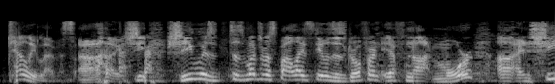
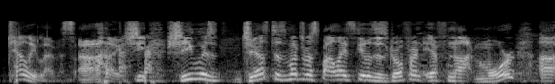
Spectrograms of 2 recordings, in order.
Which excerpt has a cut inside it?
first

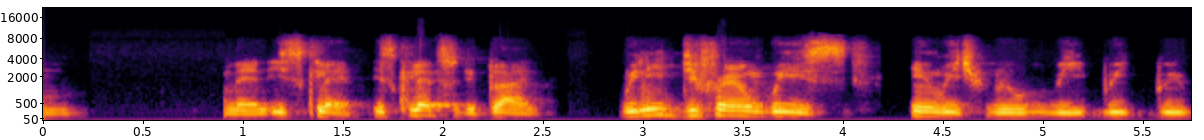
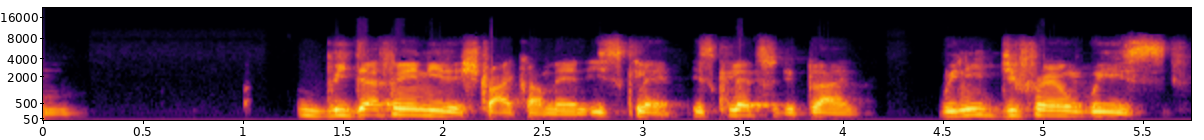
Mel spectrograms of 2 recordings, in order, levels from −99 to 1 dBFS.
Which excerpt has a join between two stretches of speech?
first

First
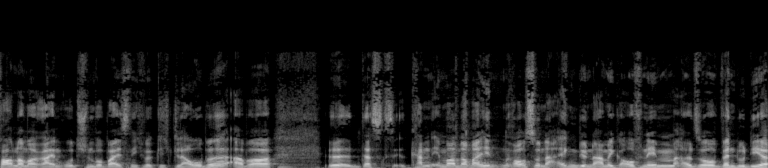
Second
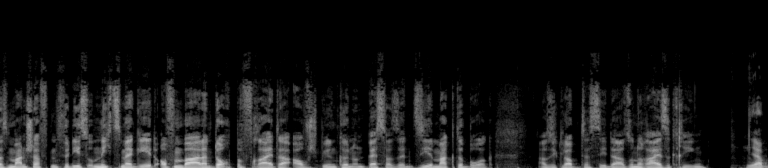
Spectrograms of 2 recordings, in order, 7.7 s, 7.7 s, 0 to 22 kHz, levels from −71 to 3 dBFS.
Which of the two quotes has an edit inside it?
second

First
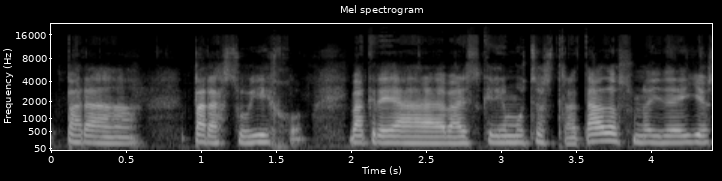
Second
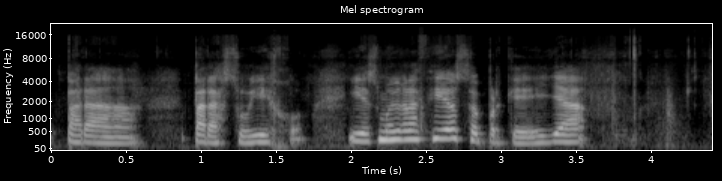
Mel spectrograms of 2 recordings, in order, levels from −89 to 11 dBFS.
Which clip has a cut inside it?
first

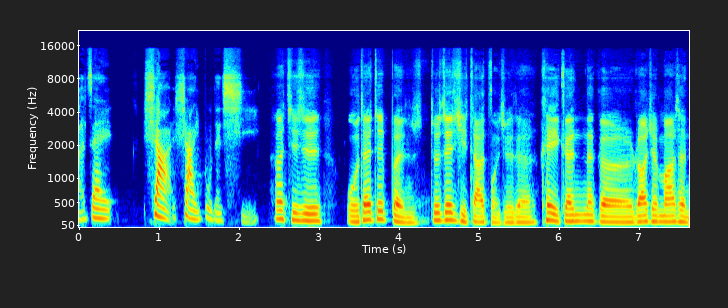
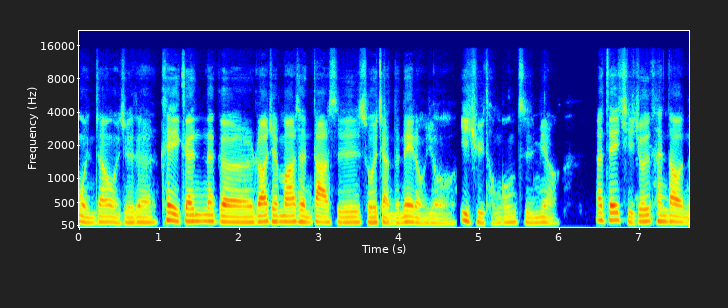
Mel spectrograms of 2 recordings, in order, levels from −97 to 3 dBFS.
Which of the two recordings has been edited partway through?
first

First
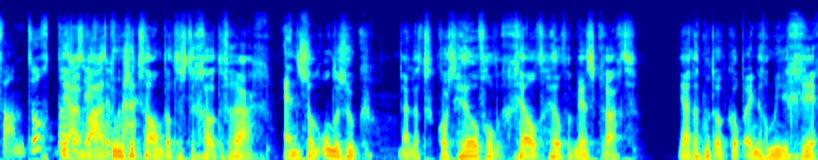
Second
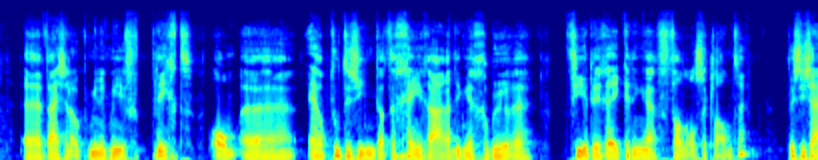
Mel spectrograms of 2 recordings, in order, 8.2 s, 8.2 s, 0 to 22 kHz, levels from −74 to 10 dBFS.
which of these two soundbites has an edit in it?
second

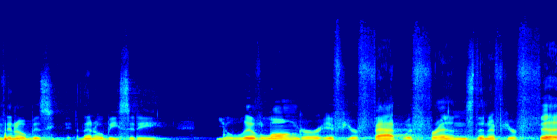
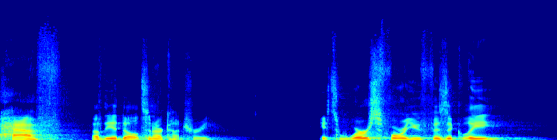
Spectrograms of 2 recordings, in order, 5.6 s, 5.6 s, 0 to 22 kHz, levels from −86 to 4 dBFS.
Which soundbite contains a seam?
first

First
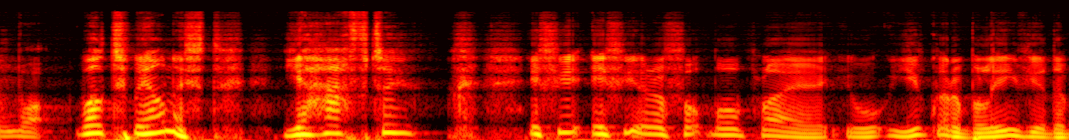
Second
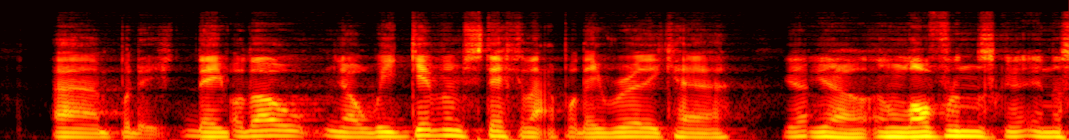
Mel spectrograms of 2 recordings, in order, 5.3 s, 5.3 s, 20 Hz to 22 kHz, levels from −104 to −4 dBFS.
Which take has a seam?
second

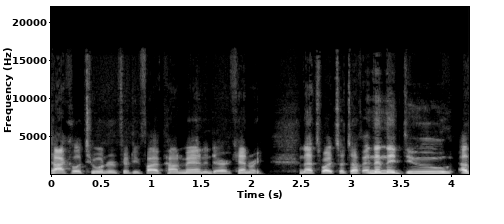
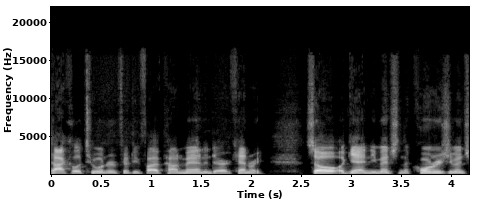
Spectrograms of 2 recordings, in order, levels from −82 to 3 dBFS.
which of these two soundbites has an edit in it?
first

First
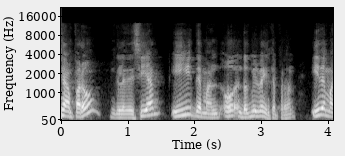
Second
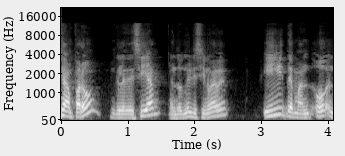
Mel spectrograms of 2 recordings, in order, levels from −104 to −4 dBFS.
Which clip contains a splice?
first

